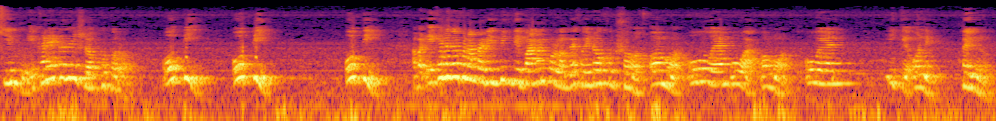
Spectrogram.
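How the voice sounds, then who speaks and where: A woman, teaching pronunciation, patiently repeating words slowly for her students. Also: sits high, expressive, a little mellow, recorded from a distance, slight background noise. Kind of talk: explaining Bengali pronunciation lesson. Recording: echoey room, voice from off-mic.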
